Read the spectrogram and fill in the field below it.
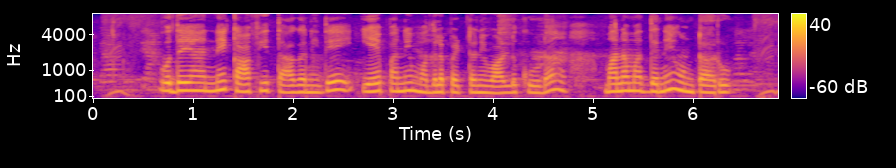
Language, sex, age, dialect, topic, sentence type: Telugu, female, 18-24, Central/Coastal, agriculture, statement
